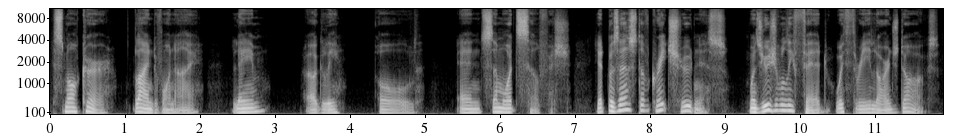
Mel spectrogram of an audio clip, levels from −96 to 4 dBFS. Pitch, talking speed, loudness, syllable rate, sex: 115 Hz, 125 wpm, -20 LUFS, 4.0 syllables/s, male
